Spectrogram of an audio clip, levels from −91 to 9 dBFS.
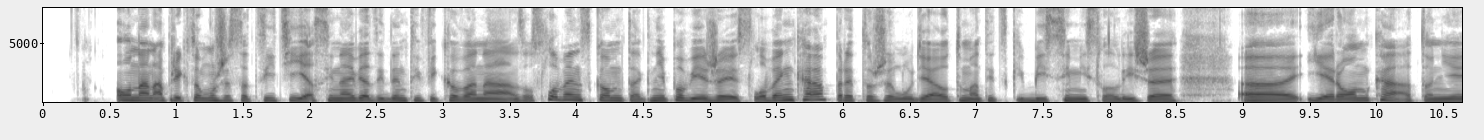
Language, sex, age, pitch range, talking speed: Slovak, female, 20-39, 165-200 Hz, 160 wpm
